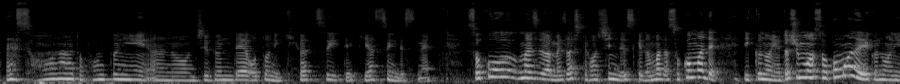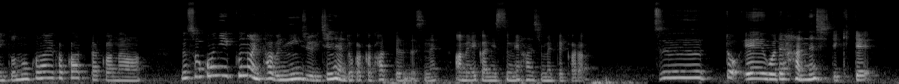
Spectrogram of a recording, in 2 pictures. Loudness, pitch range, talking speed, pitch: -28 LUFS, 200-275 Hz, 405 characters per minute, 225 Hz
